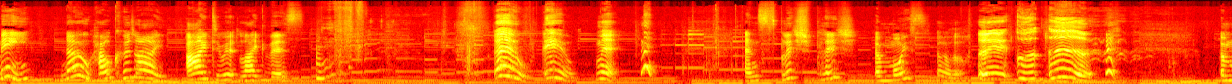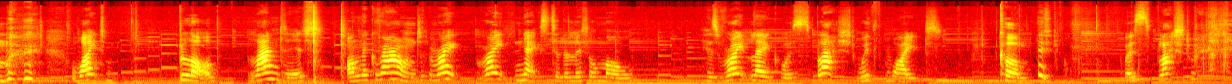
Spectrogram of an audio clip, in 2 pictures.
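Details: Adult woman with Tourette syndrome reading a children's story aloud while her vocal tics interrupt the reading; vocal tics (Tourette syndrome).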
